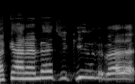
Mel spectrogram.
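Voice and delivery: put-on shrieking scream, pitched way up. Retelling running around thinking of being electrocuted: imitating own past screaming. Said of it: "I'm screaming".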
